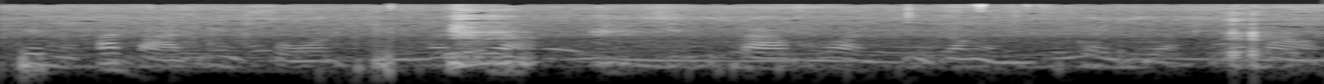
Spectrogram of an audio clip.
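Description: Speech: a woman's voice talking, with hissing 's' sounds, in a language the recogniser does not follow.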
